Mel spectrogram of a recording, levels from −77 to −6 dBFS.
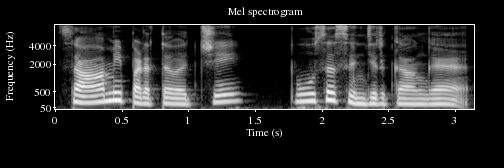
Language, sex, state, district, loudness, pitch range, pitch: Tamil, female, Tamil Nadu, Nilgiris, -16 LUFS, 145-210 Hz, 175 Hz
